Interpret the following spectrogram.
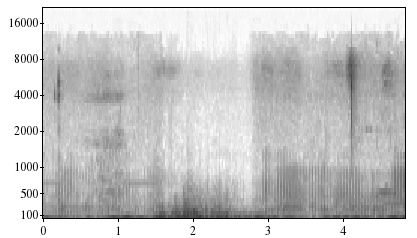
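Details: Cat purring and eating, recorded close up for relaxation; a steady deep rumbling purr with soft chewing and crackling sounds throughout.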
